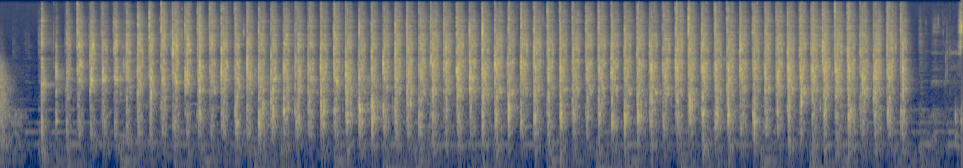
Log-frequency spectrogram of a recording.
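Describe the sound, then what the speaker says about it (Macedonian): Eggs are beaten with a little salt in a bowl, producing a fast, steady run of rhythmic whisk strokes for about thirteen seconds, loud and close, with no talking. "Ги матам со малку сол, јајцата ги матам."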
